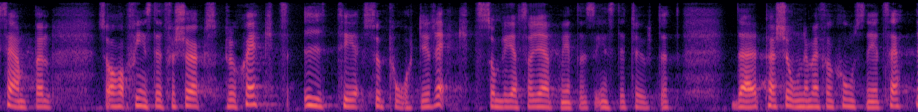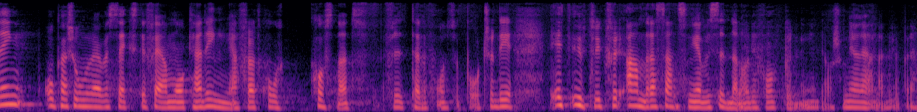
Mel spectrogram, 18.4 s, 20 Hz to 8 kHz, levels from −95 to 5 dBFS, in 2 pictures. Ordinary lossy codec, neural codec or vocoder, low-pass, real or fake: none; autoencoder, 48 kHz, 32 numbers a frame, DAC-VAE, trained on Japanese speech; 7.2 kHz; fake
